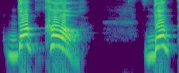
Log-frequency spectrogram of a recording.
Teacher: প্রথমে হচ্ছে ক, পরে হচ্ছে কি খ, অর্থাৎ প্রথমে অল্প প্রাণ, পরে হচ্ছে কি মহাপ্রাণ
